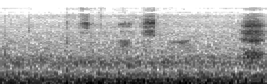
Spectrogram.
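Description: Steady low outdoor rumble with a constant droning hum, unchanged throughout.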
